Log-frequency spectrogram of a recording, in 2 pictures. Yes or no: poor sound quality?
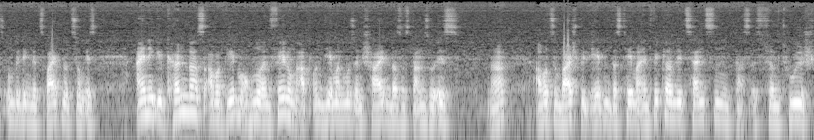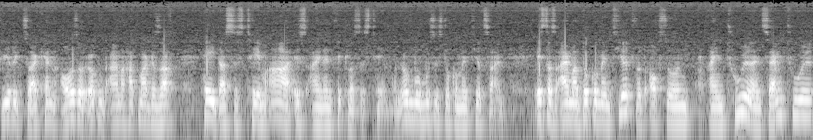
yes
